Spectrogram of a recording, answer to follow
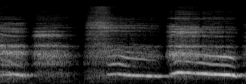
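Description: A woman's dramatic wordless vocalising: two quick breathy gasps, then two drawn-out voiced sounds that each slide down in pitch.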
